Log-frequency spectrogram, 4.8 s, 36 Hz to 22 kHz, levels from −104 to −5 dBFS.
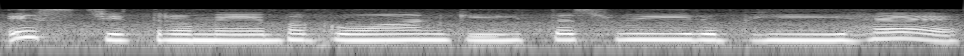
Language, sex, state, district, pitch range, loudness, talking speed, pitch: Hindi, female, Madhya Pradesh, Dhar, 215-235 Hz, -14 LUFS, 100 wpm, 220 Hz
